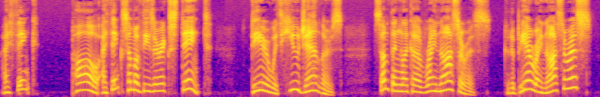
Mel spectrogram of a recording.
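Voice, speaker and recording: Man voicing a high, dazed trapped woman. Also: very animated, no room sound, studio quality. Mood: awestruck. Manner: calling out from a distance in short halting phrases. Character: trapped injured woman calling up from a cave, awestruck, dazed.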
